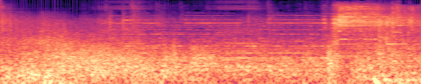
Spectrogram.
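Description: Naval artillery booms and shell impacts from the World of Warships game form a dense, heavy low rumble throughout, with a sharper burst and descending tone near the end.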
